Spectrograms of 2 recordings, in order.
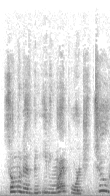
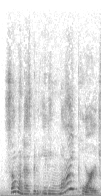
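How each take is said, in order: First: It is said in a tiny, little voice. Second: It is said in a medium-sized voice.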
